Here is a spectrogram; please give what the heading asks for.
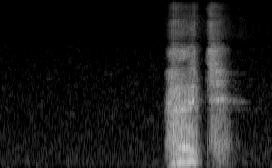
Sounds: Sneeze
